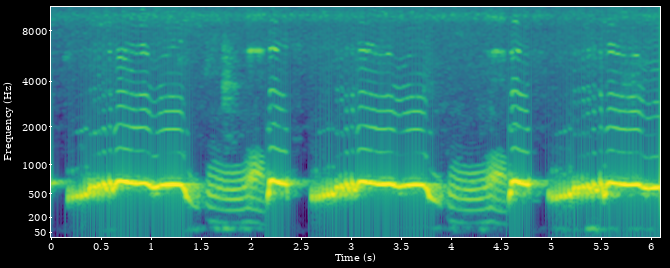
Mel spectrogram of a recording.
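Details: Loud dove call used as a lure for training doves: drawn-out, smooth coos broken by a lower, nasal, layered note and a short, sharp upward note, in a pattern repeated about every two seconds.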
